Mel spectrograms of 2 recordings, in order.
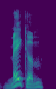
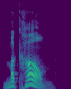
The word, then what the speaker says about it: Macomb: And then it hit me what I had pronounced as Makem. I guess it was like Macon, Georgia for me, is indeed pronounced Macomb. Said much like Macomb, thanks to the inundation of the French in the early days of colonization.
